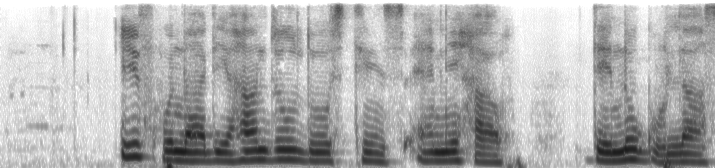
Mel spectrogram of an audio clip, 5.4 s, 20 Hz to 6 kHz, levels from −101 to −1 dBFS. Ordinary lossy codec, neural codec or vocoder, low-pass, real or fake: AAC, 48 kbps; codec, 16 kHz, 4 kbps, X-Codec, HuBERT features, trained on general audio; 5.4 kHz; fake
